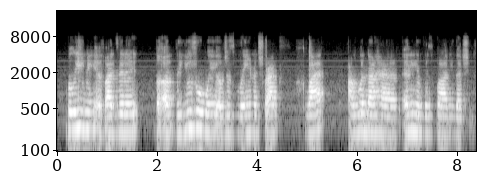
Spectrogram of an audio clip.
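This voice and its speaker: A soft-spoken woman at a moderate pace, with monotone, flat intonation. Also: medium pitch for a woman. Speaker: hair tutorial vlogger. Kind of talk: tutorial. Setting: at home early morning.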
